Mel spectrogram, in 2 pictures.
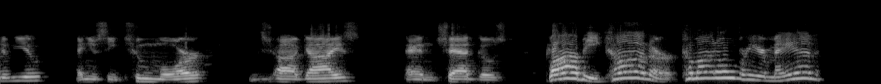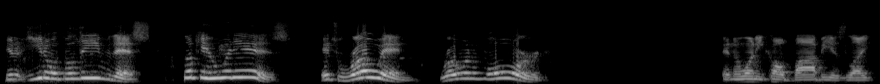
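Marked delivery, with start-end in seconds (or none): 5.5-14.3 much higher bro voice, calling his buddies over; high bro calling friends. Acted. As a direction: call them over like an excited frat guy.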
